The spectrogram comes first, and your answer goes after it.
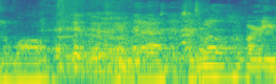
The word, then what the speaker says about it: Havarti: And now he's just another brick of cheese in the wall, and as well, Havarti rhymes with party.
